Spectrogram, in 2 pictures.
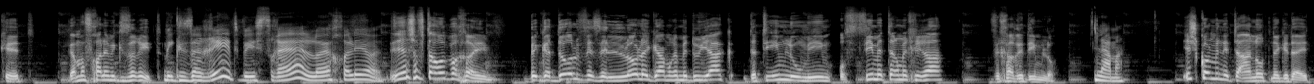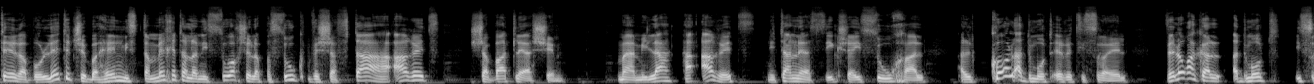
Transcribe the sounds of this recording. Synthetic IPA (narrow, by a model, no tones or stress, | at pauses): ket | ɡamafχalemiɡzaʁitmiɡzaʁitbeisʁaelːo̞jaχolijot̪jɛʃaftao̞t̚baχaimbeɡado̞lveze̞lo̞le̞ɡamʁe̞me̞dujakdatiimleumiimo̞simjo̞te̞ʁmeχiʁaveχaʁedimlo̞̰lama | jɛʃko̞lminejtaano̞tne̞ɡe̞dhaete̞ʁhabo̞le̞tetʃe̞baɦe̞nːistame̞χetalanisuaχʃe̞lapasukve̞ʃaftahaʔaʁe̞t͡s | ʃabatle̞aʃe̞mː | eamilahaʔaʁe̞t͡snitanlehasiɡʃeaisuʁχal | ʔa̰lkʰo̞ladmo̞te̞ʁe̞t͡sisʁae̞l | velo̞ʁakaladmo̞t | is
